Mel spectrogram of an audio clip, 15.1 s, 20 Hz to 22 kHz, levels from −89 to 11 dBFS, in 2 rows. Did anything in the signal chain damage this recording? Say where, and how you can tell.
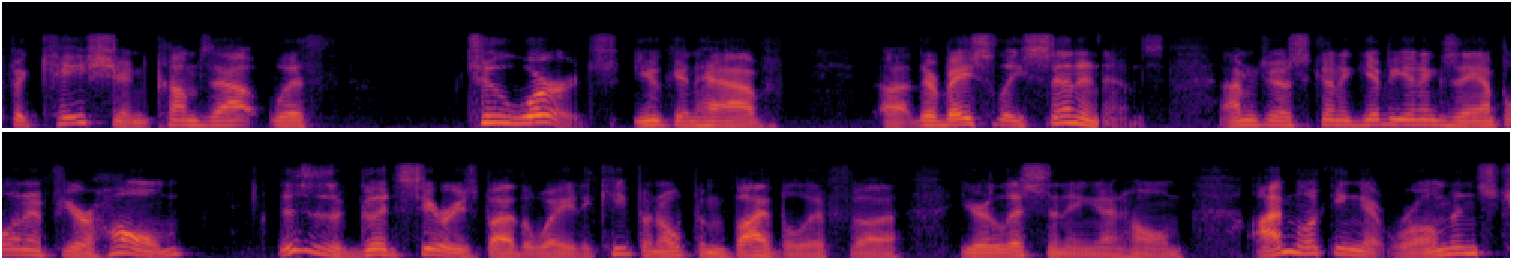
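Yes. At the codec stage, a rough, raspy texture throughout the speech points to AMR wideband (HD Voice) coding at a low rate, consistent with 8.85 kbit/s.

On the network side, lost AMR speech frames cause brief warbling dips at 5.48–5.59 s and 14.16–14.20 s. Each fits one 20 ms frame, concealed by reusing earlier pitch and vocal tract settings at reduced gain.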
